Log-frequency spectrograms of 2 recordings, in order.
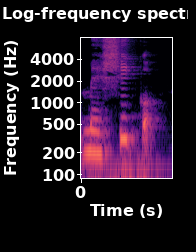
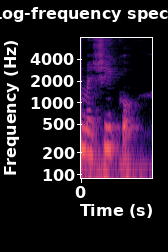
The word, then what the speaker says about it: México: este indígena y entonces en su sonido suena como jota pero se escribe con equis porque es palabra de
